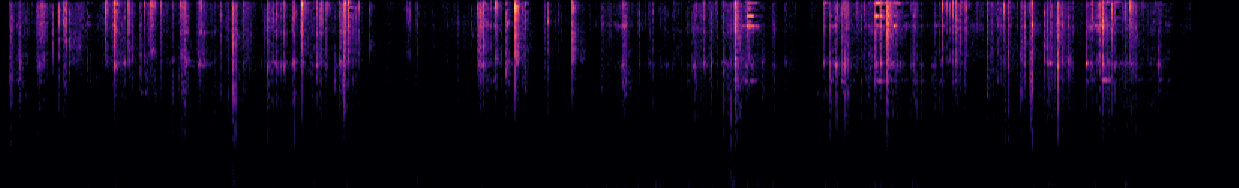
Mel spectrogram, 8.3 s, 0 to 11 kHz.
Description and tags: keys searching
Searching for the right key out of the bunch. Recorded with Oktava-102 mic and Behringer UB1202 mixer.
foley, keys, metal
